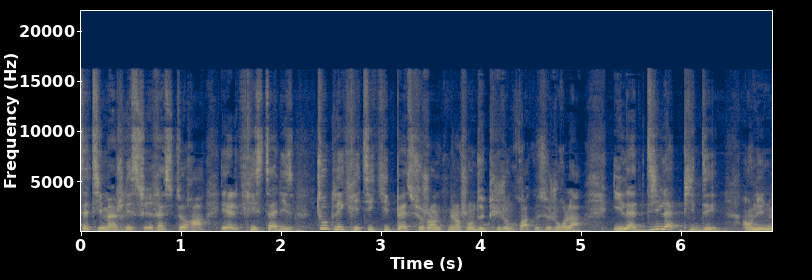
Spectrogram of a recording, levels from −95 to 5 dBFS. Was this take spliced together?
yes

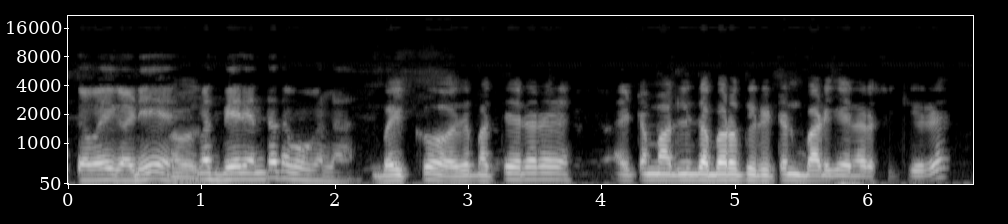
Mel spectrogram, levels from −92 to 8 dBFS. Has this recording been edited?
no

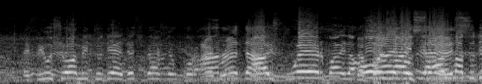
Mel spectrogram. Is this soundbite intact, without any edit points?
yes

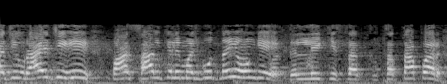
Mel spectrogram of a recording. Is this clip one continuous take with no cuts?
no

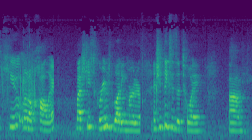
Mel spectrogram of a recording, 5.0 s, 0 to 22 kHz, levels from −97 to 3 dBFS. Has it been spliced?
yes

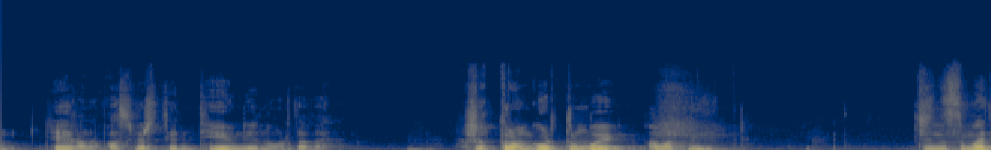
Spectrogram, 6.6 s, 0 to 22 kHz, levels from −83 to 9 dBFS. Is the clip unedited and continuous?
yes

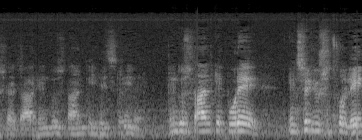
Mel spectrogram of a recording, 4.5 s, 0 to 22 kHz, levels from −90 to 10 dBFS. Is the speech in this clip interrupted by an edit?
yes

